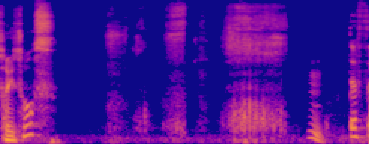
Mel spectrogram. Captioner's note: chefs slurping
